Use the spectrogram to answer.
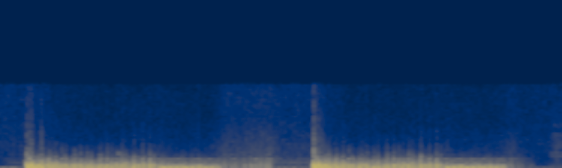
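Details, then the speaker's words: Lung auscultation over two breaths: loud, lower-pitched, longer bubbling coarse crackles through much of each breath. "course crackles are louder lower pitched and longer"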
